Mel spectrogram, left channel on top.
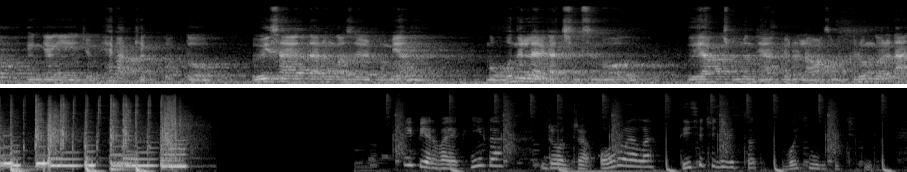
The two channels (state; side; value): different; both; correlation 0.00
